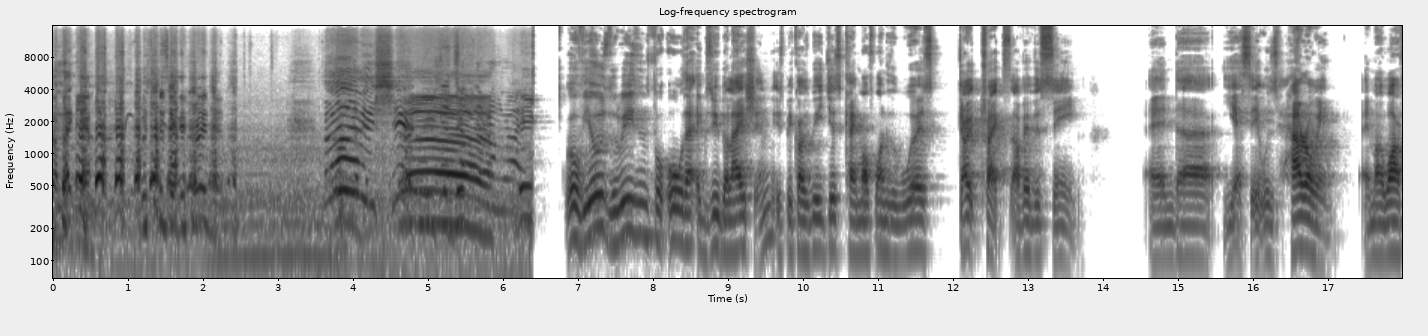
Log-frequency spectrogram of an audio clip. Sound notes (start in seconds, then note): 0.0 more laughing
